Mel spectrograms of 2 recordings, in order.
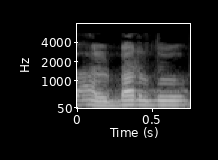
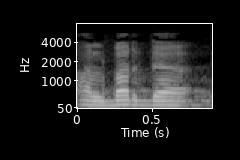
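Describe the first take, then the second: First: The word ends with a 'u' vowel. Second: The word ends with an 'a' vowel. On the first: The word is the subject of asbaha. The speaker calls it right. "dibaca dhamma al bardu" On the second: The word is treated as an object. The speaker calls it wrong. "tidak asbaha al barda"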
